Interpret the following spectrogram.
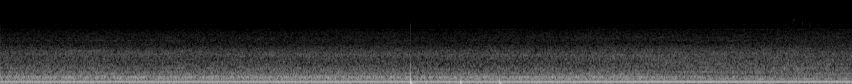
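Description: A steady low machine hum, with three light clicks about four to five seconds in.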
